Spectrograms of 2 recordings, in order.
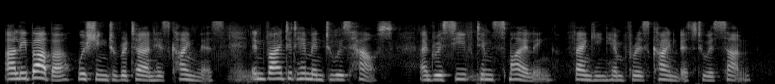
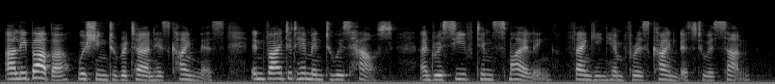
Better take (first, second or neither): second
